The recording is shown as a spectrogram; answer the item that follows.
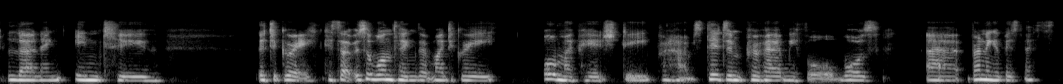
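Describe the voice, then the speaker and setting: A woman speaking on a podcast panel in a thoughtful, earnest way, often pausing and restarting her sentences. Her voice sits at a middle pitch with a fairly flat, even melody. The recording sounds somewhat dull and lo-fi. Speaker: panel guest, physics alumna. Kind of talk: panel discussion.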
